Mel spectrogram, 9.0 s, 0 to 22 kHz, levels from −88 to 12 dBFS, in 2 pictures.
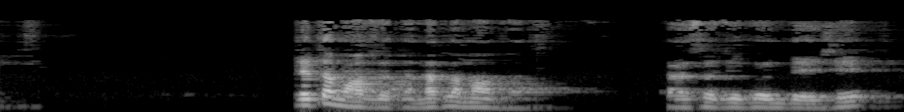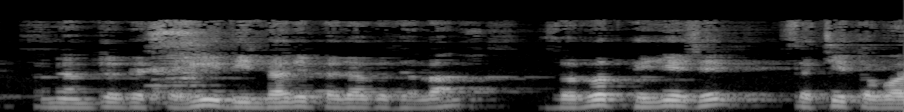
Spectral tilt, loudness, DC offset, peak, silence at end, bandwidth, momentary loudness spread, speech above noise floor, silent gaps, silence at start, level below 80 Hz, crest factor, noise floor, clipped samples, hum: -3.5 dB/octave; -23 LUFS; under 0.1%; -2 dBFS; 0 s; 11.5 kHz; 13 LU; 52 dB; none; 0.15 s; -72 dBFS; 24 dB; -76 dBFS; under 0.1%; none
